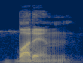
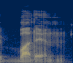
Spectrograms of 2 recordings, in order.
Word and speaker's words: butt in: So the first idiom of this lesson is butt in. Yes, butt in. It's pronounced de, double T when they come together. It's pronounced de in America. So we say butt in.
